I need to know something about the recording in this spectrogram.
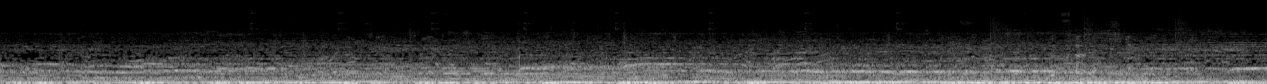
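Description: A rock band plays somewhere off in the distance, muffled and bass-heavy, as if heard from outside a venue, with a steady murmur of crowd chatter around the listener throughout.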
